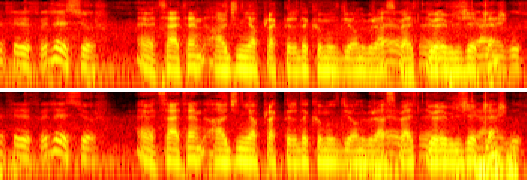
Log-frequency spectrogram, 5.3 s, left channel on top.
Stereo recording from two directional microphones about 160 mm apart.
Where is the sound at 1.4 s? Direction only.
20° right (ahead or behind).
